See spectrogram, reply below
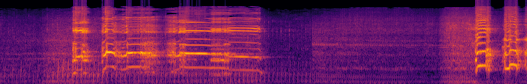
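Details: Cock crow from a compilation of Vietnamese and American Sil roosters: a choppy multi-part crow for about two seconds, then low traffic-like noise, and another crow beginning at the end.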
